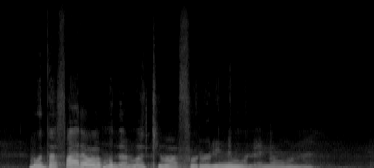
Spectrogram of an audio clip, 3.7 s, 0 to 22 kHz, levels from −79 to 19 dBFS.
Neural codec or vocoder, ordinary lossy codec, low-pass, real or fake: codec, 44.1 kHz, 2.6 kbps, DAC; none; none; fake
